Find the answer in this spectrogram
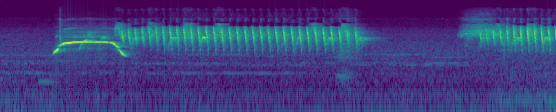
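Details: Singing bar-winged prinia, a kept bird in chatty 'gacor' form, recorded as master song for teaching other birds: a bent whistled note opens a rapid pulsed trill of about two and a half seconds, a pause, then the trill resumes.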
